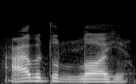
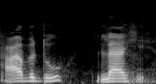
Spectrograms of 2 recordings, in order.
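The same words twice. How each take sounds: First: The l sound is heavy and full. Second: The l sound is light and thin. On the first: The speaker calls it right. "we pronounce with a tafkhim" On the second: The speaker calls it wrong. "It's wrong"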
